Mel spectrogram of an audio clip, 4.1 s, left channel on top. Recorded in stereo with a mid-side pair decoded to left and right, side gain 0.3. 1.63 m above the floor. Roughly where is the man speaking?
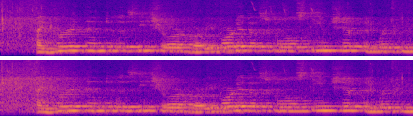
Ahead left.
